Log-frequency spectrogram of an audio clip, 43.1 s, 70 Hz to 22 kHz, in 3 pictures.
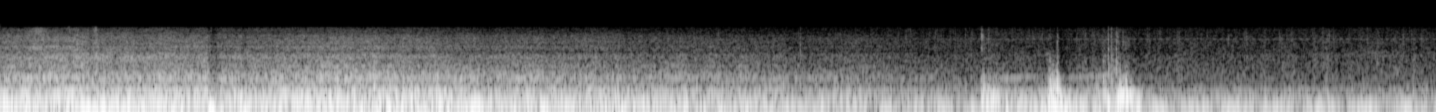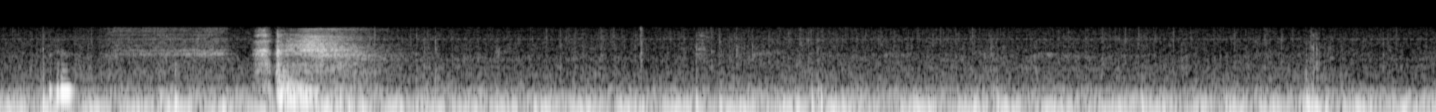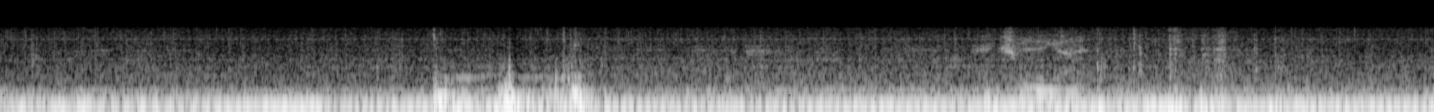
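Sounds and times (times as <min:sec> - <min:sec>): car engine and road rumble: 0:00.0 - 0:43.0.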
